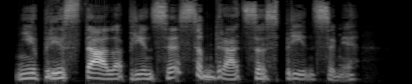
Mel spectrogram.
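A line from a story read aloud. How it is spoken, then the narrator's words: Cold, clipped. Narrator (Russian): холодно чеканила она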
